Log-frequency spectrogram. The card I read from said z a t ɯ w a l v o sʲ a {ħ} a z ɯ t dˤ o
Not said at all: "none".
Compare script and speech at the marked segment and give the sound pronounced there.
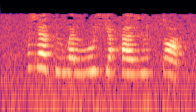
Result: ħ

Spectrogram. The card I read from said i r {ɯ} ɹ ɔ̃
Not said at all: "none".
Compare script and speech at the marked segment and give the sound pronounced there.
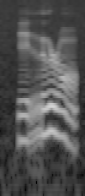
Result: ɯ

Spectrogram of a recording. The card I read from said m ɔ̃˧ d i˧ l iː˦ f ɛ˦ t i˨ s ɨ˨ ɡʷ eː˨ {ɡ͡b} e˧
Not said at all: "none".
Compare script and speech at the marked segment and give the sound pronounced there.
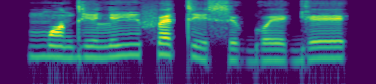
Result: ɡ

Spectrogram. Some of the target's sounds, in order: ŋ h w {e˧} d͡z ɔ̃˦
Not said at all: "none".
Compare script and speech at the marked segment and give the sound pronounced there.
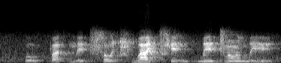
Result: e˦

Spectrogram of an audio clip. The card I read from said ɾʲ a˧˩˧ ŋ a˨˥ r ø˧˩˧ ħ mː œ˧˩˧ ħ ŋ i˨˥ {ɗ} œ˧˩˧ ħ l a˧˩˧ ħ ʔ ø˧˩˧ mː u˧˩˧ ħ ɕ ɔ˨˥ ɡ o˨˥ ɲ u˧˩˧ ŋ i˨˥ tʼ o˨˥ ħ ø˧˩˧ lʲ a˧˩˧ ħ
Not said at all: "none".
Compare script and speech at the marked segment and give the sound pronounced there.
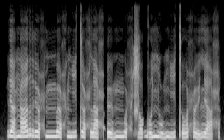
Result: t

